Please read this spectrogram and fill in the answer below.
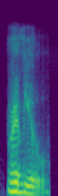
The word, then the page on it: revue: Indian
